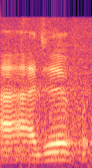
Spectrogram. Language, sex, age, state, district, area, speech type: Gujarati, male, 30-45, Gujarat, Valsad, rural, spontaneous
